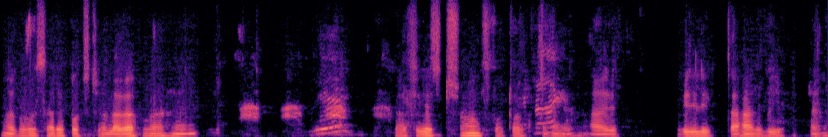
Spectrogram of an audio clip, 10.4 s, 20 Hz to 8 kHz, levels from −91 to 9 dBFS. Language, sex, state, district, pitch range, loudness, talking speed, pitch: Hindi, male, Bihar, Jahanabad, 120-130 Hz, -24 LUFS, 105 wpm, 120 Hz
